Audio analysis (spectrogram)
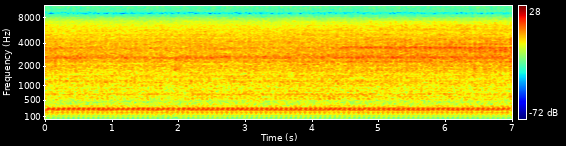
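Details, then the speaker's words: Arctic Cat Prowler engine just rebuilt with new pots (cylinders), first start after priming the carb: steady, even putter at about 160 beats a minute, no knocks or stumbles; idling cleanly. "1,000 gear. Seems to be working good."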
